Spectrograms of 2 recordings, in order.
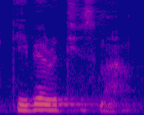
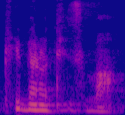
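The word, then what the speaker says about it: divertissement: 디베르티스망. D-I-V-E-R-T-I-S-S-M-E-A-N. 그래서 영어로는 T처럼 메인이라고 읽어야 될 것 같은데 불어는 그 메인이라고 읽지 않고 망으로 읽는다 그래요.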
